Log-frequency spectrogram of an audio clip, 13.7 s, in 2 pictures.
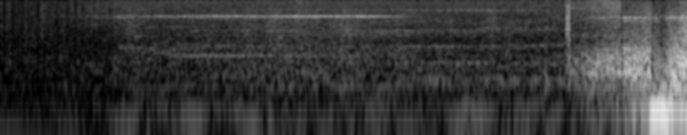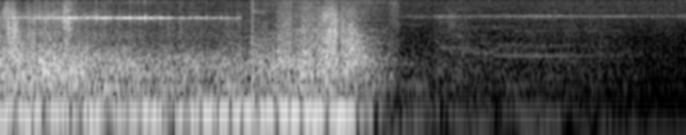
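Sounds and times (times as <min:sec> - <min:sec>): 
train: 0:00.2 - 0:13.7.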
